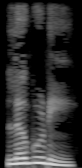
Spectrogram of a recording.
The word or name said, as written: ಲಗುಡಿ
